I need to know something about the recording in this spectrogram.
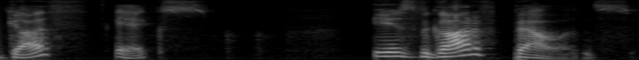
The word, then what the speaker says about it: Guthix: but a fair bit and it says guthix pronounced guthix is the god of balance and nature and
